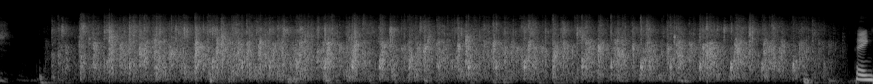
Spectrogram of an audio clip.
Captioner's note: applause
